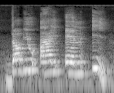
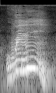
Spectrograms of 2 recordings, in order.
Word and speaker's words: wine: right wine w-i-n-e wine now if you were to pronounce it regularly w-i-n-e it's gonna be pronounced we knee but because we have the soft e there and it's silent it gives clarity so that i is long so we said wine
